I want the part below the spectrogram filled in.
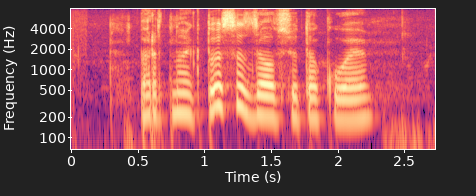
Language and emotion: Russian, neutral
